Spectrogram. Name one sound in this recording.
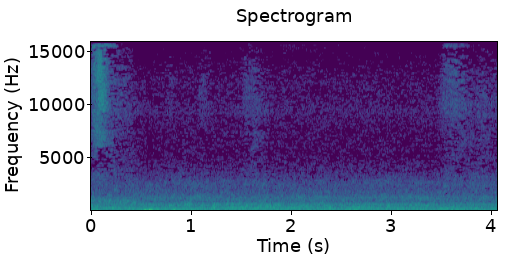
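A whiteboard eraser rubs across a board.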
